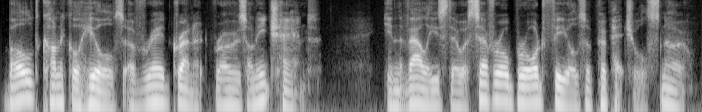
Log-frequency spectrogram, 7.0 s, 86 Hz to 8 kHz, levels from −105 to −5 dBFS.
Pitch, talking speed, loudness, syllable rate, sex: 110 Hz, 180 wpm, -20 LUFS, 5.1 syllables/s, male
